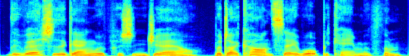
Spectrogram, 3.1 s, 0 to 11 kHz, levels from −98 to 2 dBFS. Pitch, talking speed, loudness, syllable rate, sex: 195 Hz, 330 wpm, -18 LUFS, 6.9 syllables/s, female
